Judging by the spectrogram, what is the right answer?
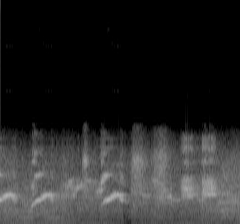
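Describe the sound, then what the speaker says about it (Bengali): A cockatiel in a bird shop gives several bright, rising chirps in quick succession, close and clear, with no talking. "দেখুন ভাই, এই পাখিটি কি সুন্দর পাখি, নাম হচ্ছে ককাটেল পাখি।"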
